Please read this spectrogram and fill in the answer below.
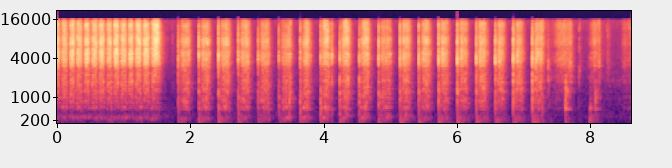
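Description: Sandpaper on a small sanding sponge rubbed back and forth along the edge of paper glued to a painted wooden drawer front, lightly sanding away the overhanging paper to blend it in. The strokes are fast at first, then pause briefly under two seconds in, then go on slower at about four a second until near the end.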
